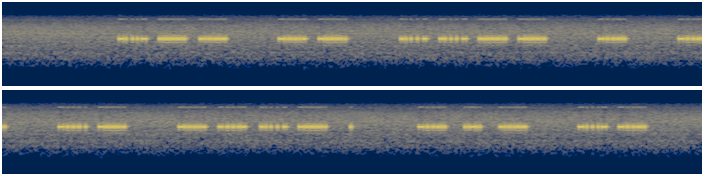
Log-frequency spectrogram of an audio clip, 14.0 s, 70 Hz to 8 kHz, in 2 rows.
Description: Hellschreiber (Feld-Hell, 122.5 baud), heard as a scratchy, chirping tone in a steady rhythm, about 1000 Hz. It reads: W2G DE VU5B R R FB DAVE. RIG HR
